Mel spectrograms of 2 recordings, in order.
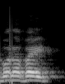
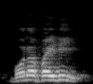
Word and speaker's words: bona fide: This is bona fide. Not bona fide. Bona fide.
